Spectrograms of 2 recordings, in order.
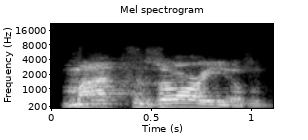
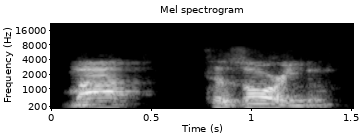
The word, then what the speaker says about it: Mizraim: Uh, Mizraim, all right, aka your Egyptians, all right, pronounce Matazarium in the Hebrew, Matazarium in the Hebrew, all right.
